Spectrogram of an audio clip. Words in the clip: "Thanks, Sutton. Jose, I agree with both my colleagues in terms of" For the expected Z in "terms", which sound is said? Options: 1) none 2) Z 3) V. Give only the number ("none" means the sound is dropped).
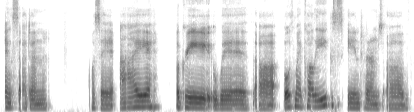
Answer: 2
